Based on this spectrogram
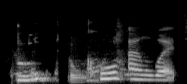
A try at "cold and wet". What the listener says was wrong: cold and wet. Recuerden, porque si decimos cool, fresco, ¿eh? Cold. Pronunciation, cold.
